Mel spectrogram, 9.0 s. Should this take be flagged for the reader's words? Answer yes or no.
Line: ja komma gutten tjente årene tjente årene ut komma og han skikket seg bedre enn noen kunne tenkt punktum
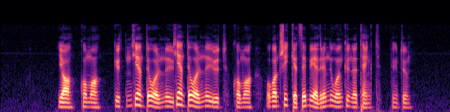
no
